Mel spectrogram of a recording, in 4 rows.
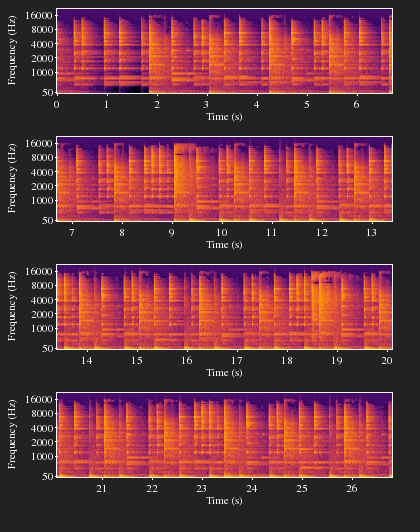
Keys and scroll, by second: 13.6 b.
